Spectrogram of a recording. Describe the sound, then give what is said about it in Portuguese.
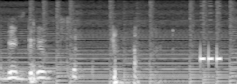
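A steady electrical hum with faint hiss on a call line runs throughout, broken by scattered clicks and crackles, then three quick tone beeps near the end. “Interrompeu um pouquinho. Então. O Chiado você... voltou”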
